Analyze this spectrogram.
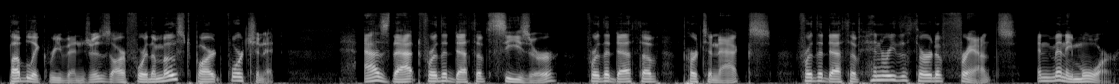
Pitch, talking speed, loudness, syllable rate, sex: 130 Hz, 170 wpm, -21 LUFS, 4.9 syllables/s, male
